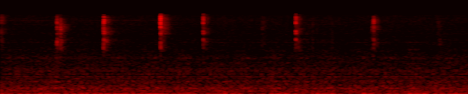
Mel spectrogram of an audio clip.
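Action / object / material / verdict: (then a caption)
scrape / bar of soap / soap / none. A fine craft blade scores shallow diagonal lines into the surface of a solid white rectangular bar of soap held in a hand with long pink nails. Six short, crisp, bright scratching clicks stand out quietly over a faint low, steady rumble, each one dying away almost instantly.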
